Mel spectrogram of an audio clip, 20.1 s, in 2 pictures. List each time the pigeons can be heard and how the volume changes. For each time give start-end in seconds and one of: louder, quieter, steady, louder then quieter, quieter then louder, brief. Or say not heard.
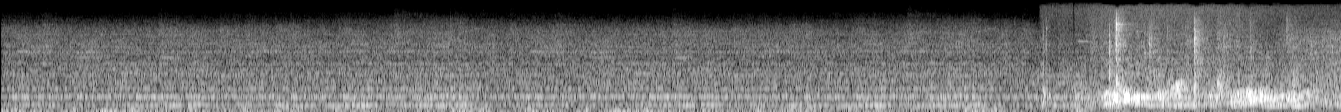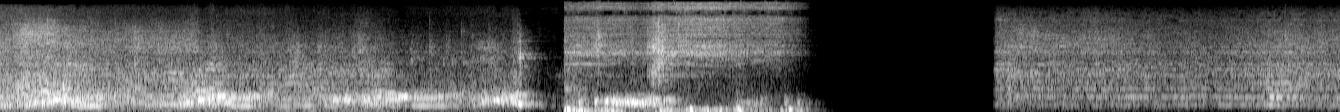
7.8-16.1 quieter.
